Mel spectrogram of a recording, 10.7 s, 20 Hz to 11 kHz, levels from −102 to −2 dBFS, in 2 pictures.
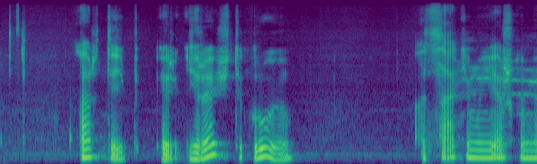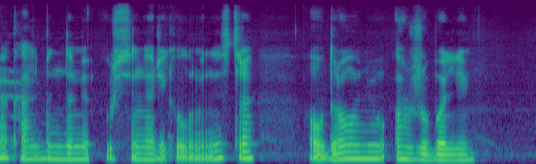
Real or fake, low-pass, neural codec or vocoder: fake; 9.9 kHz; autoencoder, 48 kHz, 128 numbers a frame, DAC-VAE, trained on Japanese speech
